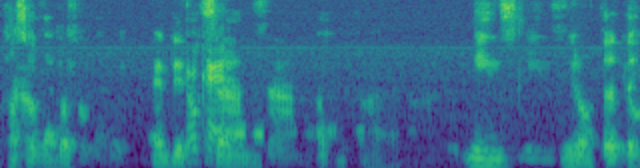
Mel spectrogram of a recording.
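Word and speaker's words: 黄昏: Yeah, so it's a Japanese term. It's pronounced Tasogare, and Okay.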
